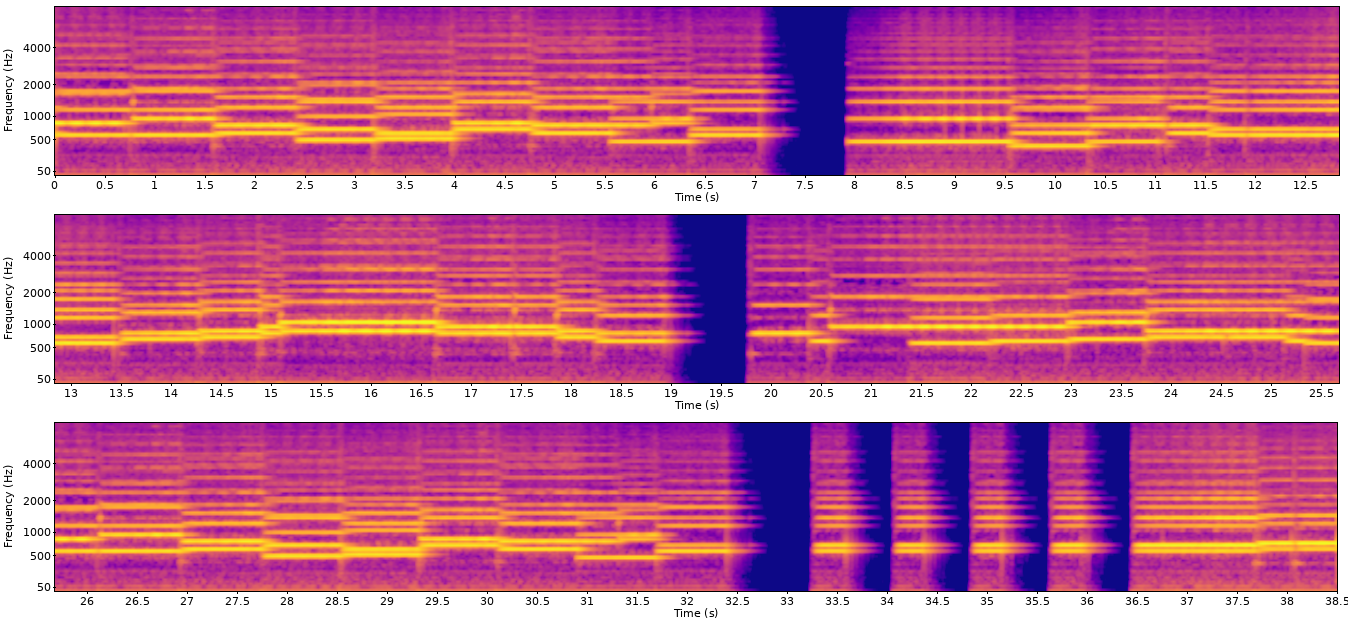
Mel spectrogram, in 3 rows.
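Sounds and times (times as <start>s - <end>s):
classical adagio flute duet: 0.0s - 7.2s, 8.0s - 19.1s, 19.8s - 32.6s, 33.3s - 38.4s.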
